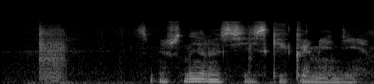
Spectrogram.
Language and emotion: Russian, sad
